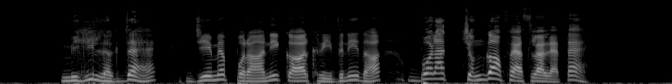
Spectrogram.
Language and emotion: Dogri, happy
